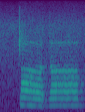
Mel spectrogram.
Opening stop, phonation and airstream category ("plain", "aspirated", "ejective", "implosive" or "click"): plain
